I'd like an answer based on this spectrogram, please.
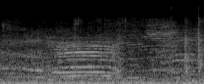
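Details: Ardi goat from a breeder in Kuwait giving a short, wavering, nasal bleat of about half a second, with a fainter second call after it against a low background hum.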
